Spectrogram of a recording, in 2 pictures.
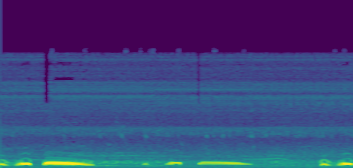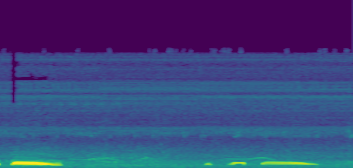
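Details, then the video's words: Decoy spotted dove calling to fight off rival wild doves: steady repeated hoot-hoot-cooo phrases, the long final coo sliding downward, with thin faint whistles from another bird behind. "Cu Gáy Mồi Cây thúc gù đấu bổi cực sung\ Cu gáy kích bổi nhanh nổi"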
